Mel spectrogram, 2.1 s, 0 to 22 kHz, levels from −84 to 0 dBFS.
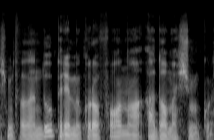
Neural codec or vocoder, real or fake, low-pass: codec, 44.1 kHz, 7.8 kbps, DAC; fake; 19.8 kHz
